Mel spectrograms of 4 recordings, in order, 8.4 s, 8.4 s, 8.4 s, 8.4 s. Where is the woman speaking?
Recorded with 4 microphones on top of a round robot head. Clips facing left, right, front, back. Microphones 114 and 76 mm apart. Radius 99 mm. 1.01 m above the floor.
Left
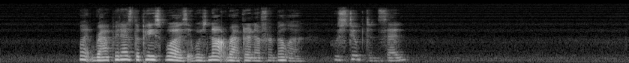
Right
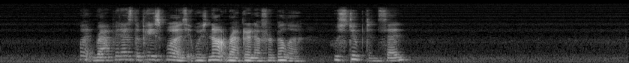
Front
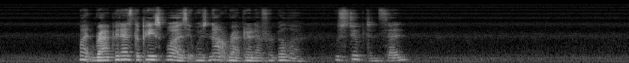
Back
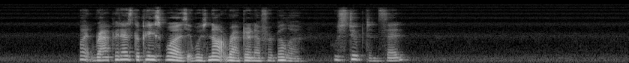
90° left, 1.1 m; by 5.5 s 160° right, 2 m.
